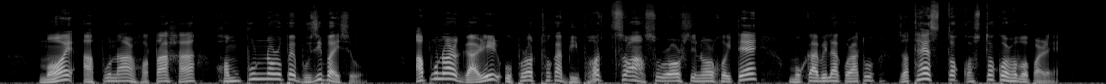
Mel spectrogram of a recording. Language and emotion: Assamese, disgusted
